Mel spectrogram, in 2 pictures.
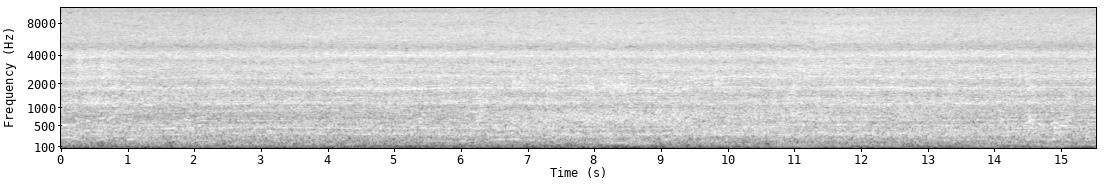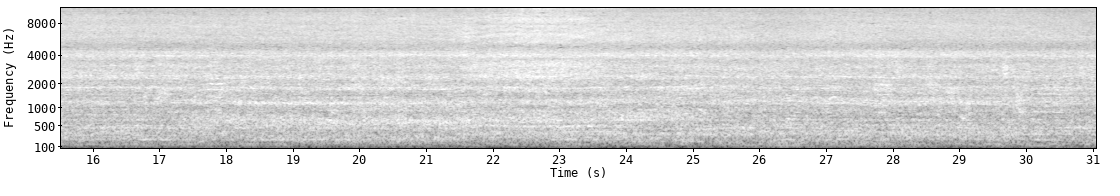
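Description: Handheld hair dryer running steadily: a constant rush of air with a faint steady whine, unchanged throughout.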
